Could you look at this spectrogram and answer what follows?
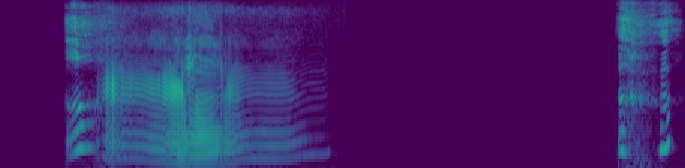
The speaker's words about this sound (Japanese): なんてお下品な音。音だけでとても臭いおならだということがわかります。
